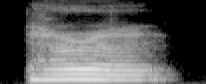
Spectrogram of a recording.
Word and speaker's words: Paracelsus: And I should know how to pronounce the name of the man who said that, Paracelsus.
